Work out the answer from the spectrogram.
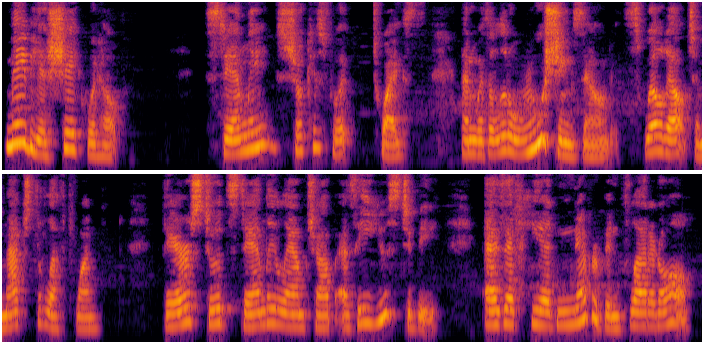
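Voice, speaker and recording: Creaky-voiced woman reading a storybook. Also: medium pitch, animated, measured pace, low-quality recording. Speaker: story reader. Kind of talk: expressive children's storybook reading.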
